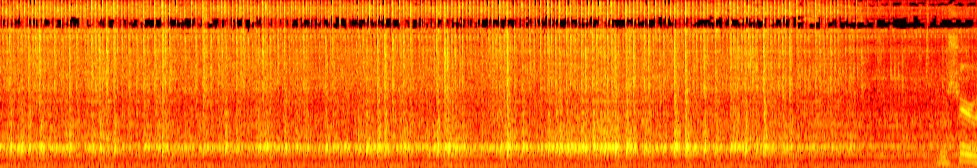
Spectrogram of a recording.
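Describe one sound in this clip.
A chisel scrapes and shaves spinning wood.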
